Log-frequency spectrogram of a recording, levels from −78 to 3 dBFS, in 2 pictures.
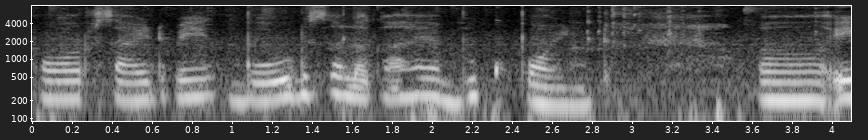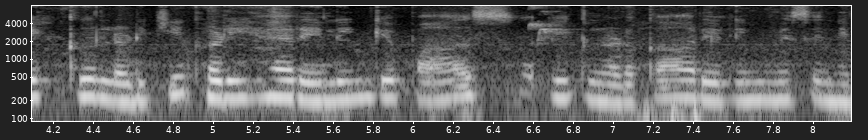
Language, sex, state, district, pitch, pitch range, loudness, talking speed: Hindi, female, Rajasthan, Bikaner, 215 Hz, 200-225 Hz, -16 LUFS, 170 wpm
